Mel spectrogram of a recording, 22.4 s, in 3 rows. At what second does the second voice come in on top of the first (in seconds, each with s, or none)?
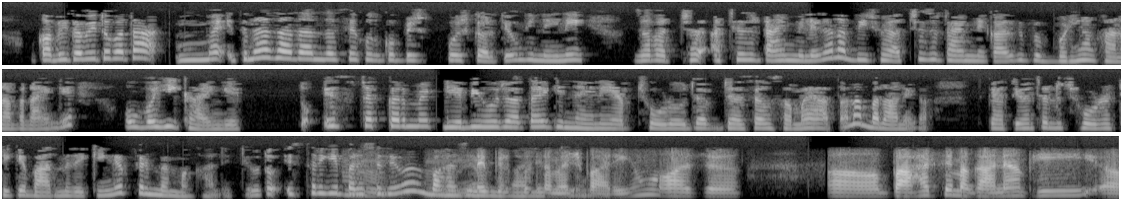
17.2 s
